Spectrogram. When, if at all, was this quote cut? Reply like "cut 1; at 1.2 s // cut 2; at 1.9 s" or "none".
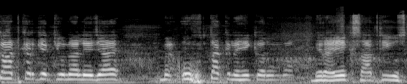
cut 1; at 2.7 s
